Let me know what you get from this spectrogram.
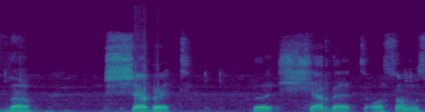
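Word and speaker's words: שבט: And let's continue on with Genesis 49 and 10, where it says the Shebet, or some would say Shevet, but that's the Ashkenazi so-called pronunciation.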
